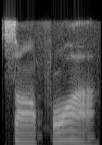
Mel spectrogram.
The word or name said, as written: sangfroid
